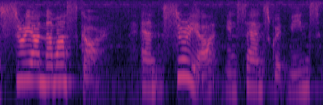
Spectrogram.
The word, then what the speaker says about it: Surya Namaskar: It's called Surya Namaskar. And Surya in Sanskrit means sun. Namaskar is sun salutation. Namaskar means salutation. Okay, pronounce it with me, will you?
